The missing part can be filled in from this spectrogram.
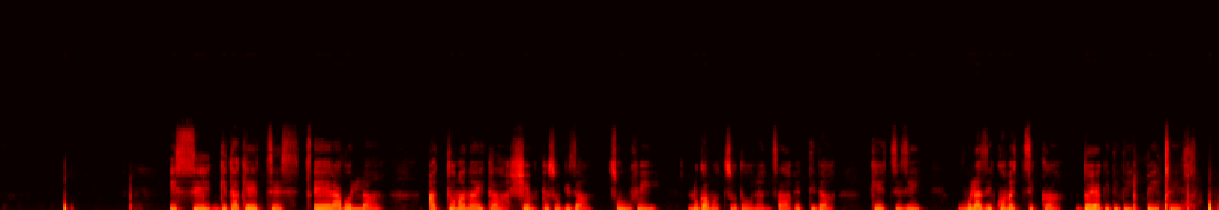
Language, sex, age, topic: Gamo, female, 25-35, government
